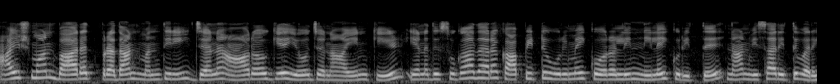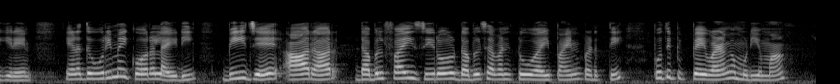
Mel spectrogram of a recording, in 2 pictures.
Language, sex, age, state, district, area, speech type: Tamil, female, 18-30, Tamil Nadu, Vellore, urban, read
